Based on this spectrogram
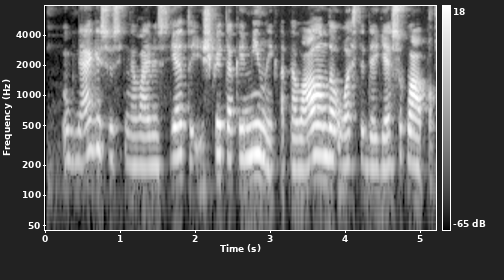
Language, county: Lithuanian, Klaipėda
